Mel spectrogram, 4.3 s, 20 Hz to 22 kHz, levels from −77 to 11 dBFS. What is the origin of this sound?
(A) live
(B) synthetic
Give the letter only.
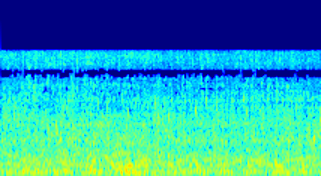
A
